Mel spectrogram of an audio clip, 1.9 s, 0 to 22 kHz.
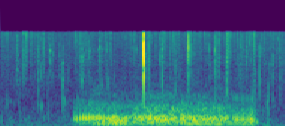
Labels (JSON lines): {"label": "biophony, growl", "recorder": "SoundTrap 600 or HydroMoth"}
